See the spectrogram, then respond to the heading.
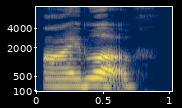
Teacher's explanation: an unstressed syllable followed by a stressed syllable so we see that here i love so i is unstressed · So I is unstressed, love is stressed. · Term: iambic, iamb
